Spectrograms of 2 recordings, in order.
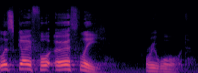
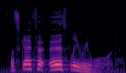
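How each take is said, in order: First: Lightly voiced inner urge, slow, dropping away on "reward"; inner little voice. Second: Softer repeat in one unbroken phrase; inner little voice. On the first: Preacher voicing everyone's inner little voice, slow and tempting. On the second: Acted. Preacher echoing the inner little voice to the congregation, hushed and understated. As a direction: say it quietly, like a private urging. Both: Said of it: "this inner little voice".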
